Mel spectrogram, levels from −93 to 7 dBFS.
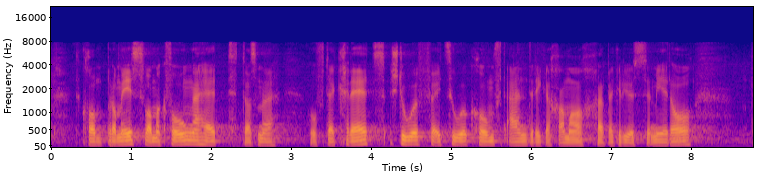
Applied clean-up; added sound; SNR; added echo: none; none; none; none.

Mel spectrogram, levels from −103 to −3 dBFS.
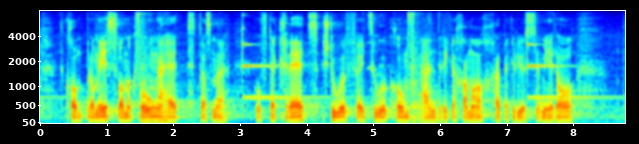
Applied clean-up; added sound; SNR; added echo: none; Glass + Slam; 16 dB; none.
